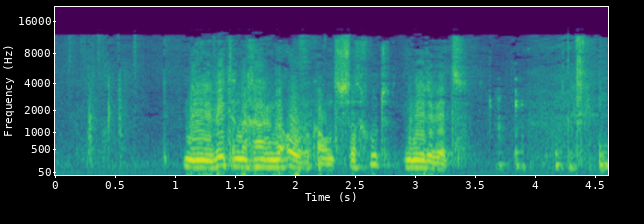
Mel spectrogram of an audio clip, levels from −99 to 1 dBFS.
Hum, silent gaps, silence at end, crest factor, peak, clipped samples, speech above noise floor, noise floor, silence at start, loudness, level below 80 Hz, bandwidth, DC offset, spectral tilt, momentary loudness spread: none; none; 0 s; 12 dB; -4 dBFS; under 0.1%; 22 dB; -35 dBFS; 0.1 s; -13 LUFS; -44 dBFS; 12.5 kHz; under 0.1%; -4.5 dB/octave; 19 LU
